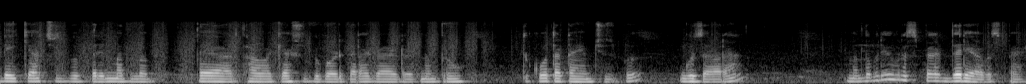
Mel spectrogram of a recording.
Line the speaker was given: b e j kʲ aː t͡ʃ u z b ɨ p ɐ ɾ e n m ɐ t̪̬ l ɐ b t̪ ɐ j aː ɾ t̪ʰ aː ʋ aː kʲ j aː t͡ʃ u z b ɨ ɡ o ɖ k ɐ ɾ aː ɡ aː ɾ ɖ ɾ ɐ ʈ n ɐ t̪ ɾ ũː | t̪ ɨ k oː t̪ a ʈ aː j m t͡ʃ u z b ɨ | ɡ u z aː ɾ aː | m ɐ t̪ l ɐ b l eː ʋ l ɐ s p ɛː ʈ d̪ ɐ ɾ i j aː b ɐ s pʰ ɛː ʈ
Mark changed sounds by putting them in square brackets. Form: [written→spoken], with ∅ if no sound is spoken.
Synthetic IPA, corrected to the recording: b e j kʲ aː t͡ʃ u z b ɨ p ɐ ɾ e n m ɐ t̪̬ l ɐ b t̪ ɐ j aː ɾ t̪ʰ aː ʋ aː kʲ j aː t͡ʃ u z b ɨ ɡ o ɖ k ɐ ɾ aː ɡ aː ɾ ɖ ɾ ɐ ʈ n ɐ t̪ ɾ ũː | t̪ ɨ k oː t̪ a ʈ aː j m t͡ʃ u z b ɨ | ɡ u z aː ɾ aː | m ɐ t̪ l ɐ b [l→ɾ] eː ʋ [l→ɾ] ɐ s p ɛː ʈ d̪ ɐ ɾ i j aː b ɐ s [pʰ→p] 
